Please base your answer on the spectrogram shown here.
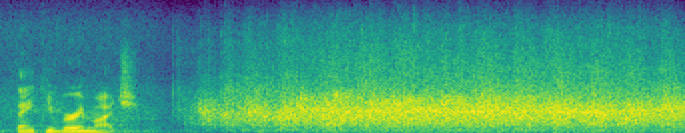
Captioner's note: applause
